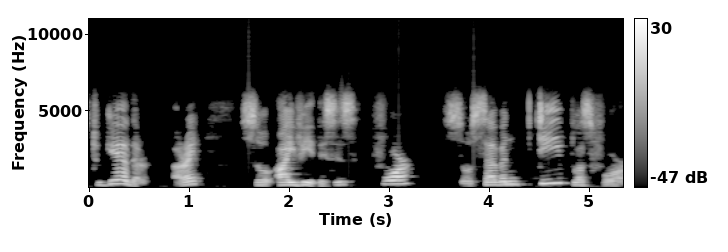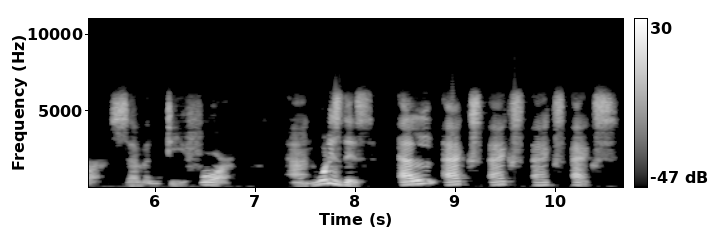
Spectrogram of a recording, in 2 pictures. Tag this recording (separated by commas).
monologue, Speech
